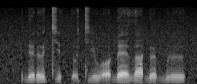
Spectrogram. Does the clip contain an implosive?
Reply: yes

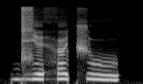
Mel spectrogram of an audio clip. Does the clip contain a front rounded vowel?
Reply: yes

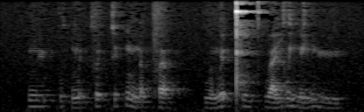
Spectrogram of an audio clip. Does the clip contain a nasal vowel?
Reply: no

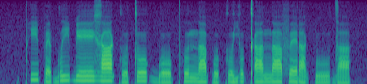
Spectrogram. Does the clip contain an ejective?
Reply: yes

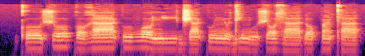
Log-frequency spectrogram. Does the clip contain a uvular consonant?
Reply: no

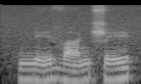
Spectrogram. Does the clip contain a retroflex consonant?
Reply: yes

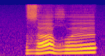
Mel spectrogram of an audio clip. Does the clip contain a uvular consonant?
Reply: yes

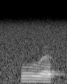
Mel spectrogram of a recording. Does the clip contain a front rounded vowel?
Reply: no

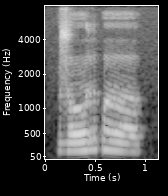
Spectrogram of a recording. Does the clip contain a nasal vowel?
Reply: no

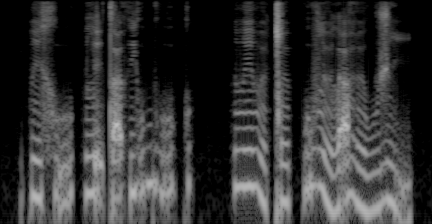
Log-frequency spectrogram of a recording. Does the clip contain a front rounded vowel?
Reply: yes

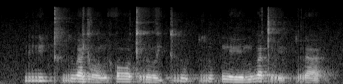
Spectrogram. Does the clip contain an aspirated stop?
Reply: yes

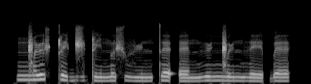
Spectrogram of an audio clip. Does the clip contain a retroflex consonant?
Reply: yes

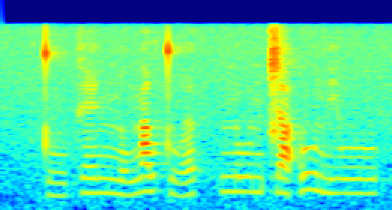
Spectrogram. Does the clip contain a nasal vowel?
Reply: no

